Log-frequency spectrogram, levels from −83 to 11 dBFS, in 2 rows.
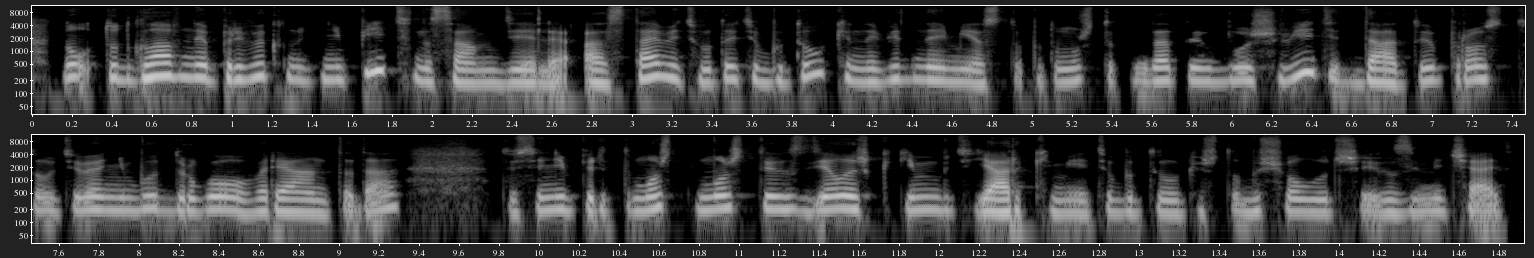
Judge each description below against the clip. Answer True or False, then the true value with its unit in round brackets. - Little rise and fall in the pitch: False (3.0 semitones)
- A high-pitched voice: True (200 Hz)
